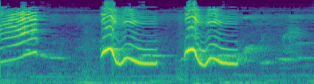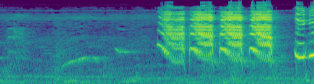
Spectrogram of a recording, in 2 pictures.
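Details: Clear, rich isian song from a masked laughingthrush: rising whistle, two loud swooping notes falling then rising, soft slurred notes, then a harsh buzzy burst of four rasping notes.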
